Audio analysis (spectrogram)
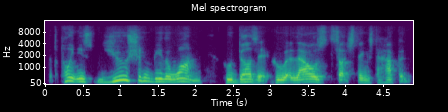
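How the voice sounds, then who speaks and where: A man's voice: medium pitch, moderate pace, darkish tone. A young man answering audience questions in a casual lecture, earnest and conversational, often restarting his sentences.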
